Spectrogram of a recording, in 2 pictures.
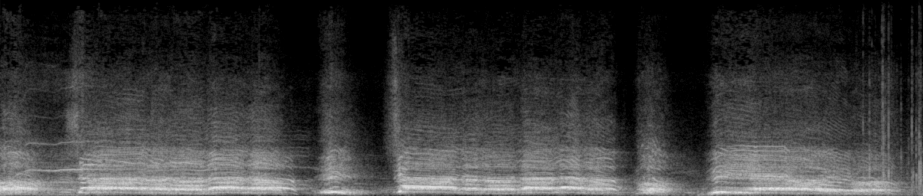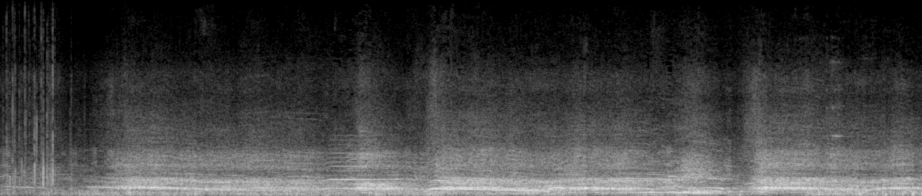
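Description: A large crowd chants loudly outdoors.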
